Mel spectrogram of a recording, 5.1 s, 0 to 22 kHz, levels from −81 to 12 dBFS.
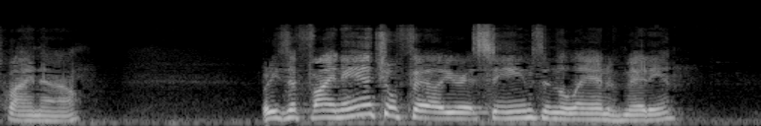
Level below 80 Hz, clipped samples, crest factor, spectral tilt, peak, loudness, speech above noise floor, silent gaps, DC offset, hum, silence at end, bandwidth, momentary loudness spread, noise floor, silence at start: -44 dBFS; under 0.1%; 16 dB; -5.5 dB/octave; -4 dBFS; -18 LUFS; 29 dB; none; under 0.1%; none; 0.55 s; 11 kHz; 7 LU; -47 dBFS; 0 s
